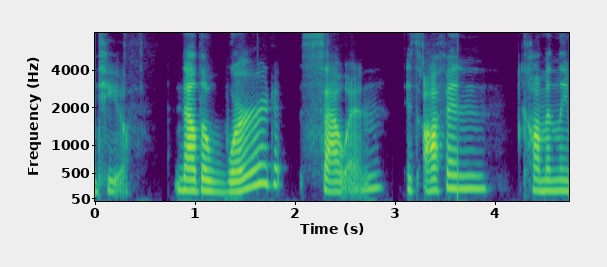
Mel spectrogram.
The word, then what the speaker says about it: Samhain: by English speakers as Sam Hayne because they look at it and they're trying to pronounce it phonetically with the English alphabet which just doesn't work because the Irish alphabet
